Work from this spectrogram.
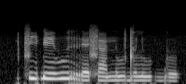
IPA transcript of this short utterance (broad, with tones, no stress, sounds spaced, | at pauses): t͡s i˦ ɗ eː˦ β u˦ r ɛ˨ s a˨ n uː˨ d ʊ˨ l uː˨ ɡ͡b ʊ˨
